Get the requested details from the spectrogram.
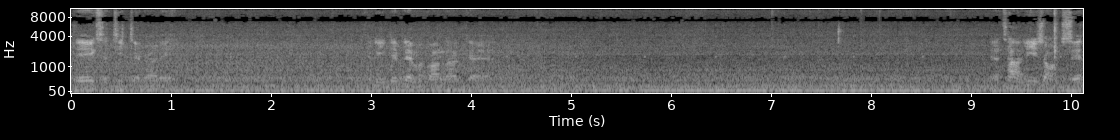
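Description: A car engine hums steadily with tyres rumbling on the road.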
